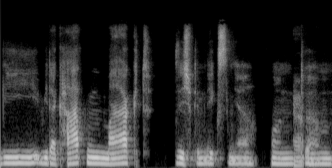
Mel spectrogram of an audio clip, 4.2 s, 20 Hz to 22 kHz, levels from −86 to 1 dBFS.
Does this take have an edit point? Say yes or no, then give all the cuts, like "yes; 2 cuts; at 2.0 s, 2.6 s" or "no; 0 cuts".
yes; 1 cut; at 2.4 s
